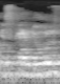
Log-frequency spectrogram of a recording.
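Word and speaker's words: schedule: इसको स्केड्यूल, अब इसका नया नाम, पहले इसको शेड्यूल पढ़ते थे, इसको पढ़ते स्केड्यूल। शेड्यूल पहले पढ़ते थे, नाउ अब चेंज हो गया, इसका प्रोनाउंसिएशन पढ़ रहे स्केड्यूल पढ़ रहे हैं।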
